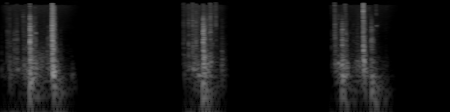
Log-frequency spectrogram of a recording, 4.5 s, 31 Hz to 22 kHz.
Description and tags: Vehicle Car Peugeot 308 Door Open Mono
Door Opening Interior (x3) - Peugeot 308.
Gear: Rode NTG4+.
